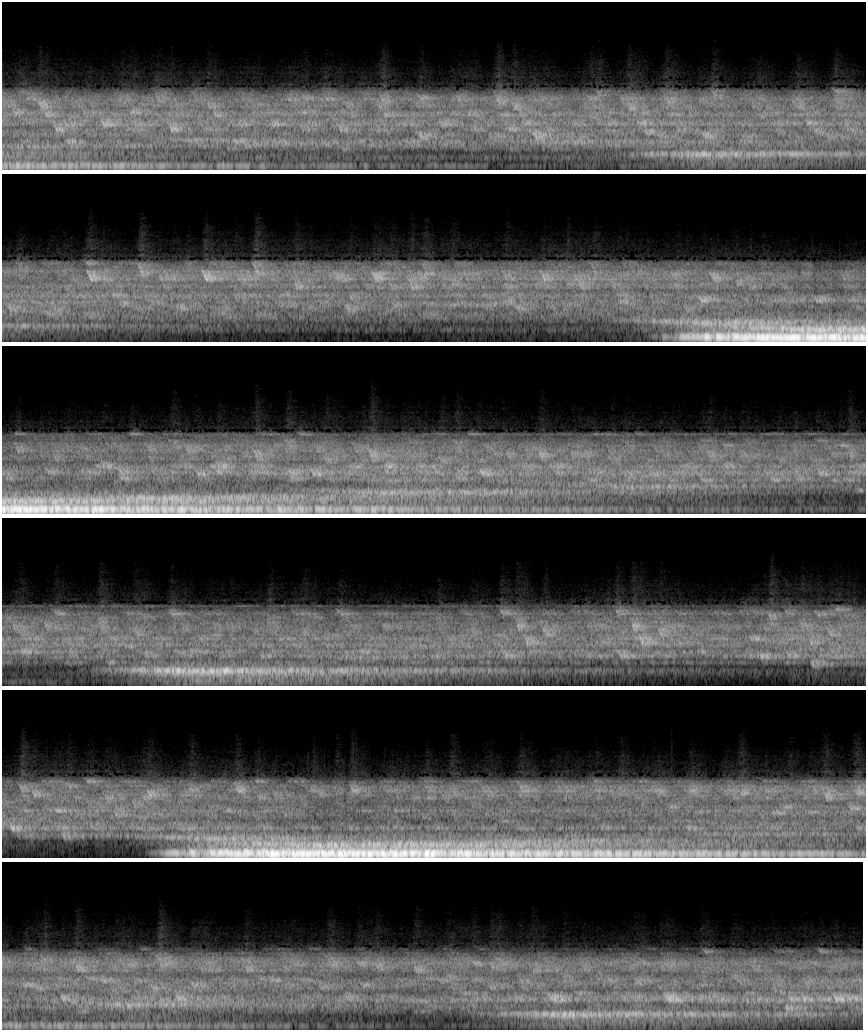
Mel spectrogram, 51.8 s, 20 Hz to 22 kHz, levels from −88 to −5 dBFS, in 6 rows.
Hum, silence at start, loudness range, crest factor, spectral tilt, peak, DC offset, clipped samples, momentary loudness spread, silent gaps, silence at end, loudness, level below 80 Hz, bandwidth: none; 0 s; 16 LU; 22 dB; -9 dB/octave; -2 dBFS; under 0.1%; under 0.1%; 18 LU; none; 0 s; -24 LUFS; -34 dBFS; 3.7 kHz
